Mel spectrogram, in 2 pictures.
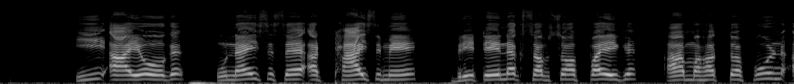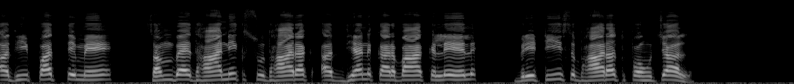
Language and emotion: Maithili, neutral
